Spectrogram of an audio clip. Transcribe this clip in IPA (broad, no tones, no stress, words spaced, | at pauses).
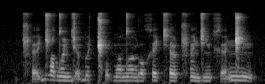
ʈ͡ʂʰɛ̰d͡ʑʌdˤɛ̃ ɟɛ̰bɛǁʰo̰bũ dˤõɡoxɛ cʰɛʈ͡ʂʰɛ̃d͡ʑĩ xɛ̰ŋ͡ǁĩ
